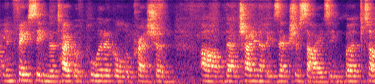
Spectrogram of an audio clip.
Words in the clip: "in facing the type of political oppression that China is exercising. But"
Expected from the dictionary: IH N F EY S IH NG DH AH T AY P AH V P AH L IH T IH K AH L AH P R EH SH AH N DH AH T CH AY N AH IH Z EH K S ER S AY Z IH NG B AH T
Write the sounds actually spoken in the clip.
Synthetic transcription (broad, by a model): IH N F EY S IH NG DH AH T AY P AH V P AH L IH T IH K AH L AH P R EH SH AH N DH AH T CH AY N AH IH Z EH K S ER S AY Z IH NG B AH T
